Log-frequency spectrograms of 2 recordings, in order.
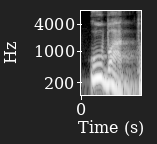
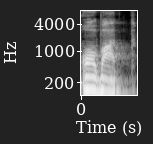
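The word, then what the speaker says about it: ubat: উবাত অনেকে বলে অবাত। ভাই একই কথা উবা উচ্চারণটা হবে মূলত উবা বানানটা হল এই ইউবি এটি।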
